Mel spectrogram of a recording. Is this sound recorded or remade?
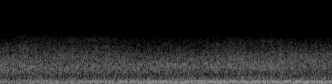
recorded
